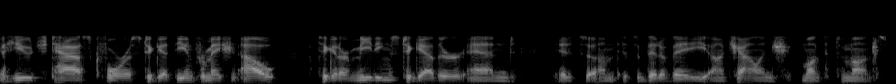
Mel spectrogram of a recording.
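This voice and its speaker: Against a quiet background, a man with a very deep, low voice talks at a moderate pace in a flat monotone. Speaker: town building department official. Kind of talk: public budget hearing. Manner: halting, many fillers. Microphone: video call.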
